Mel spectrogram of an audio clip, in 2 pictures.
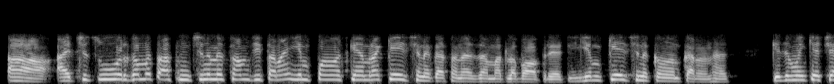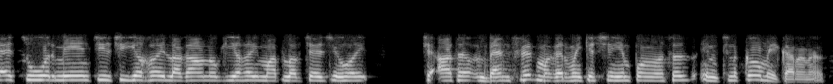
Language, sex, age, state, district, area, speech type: Kashmiri, male, 18-30, Jammu and Kashmir, Shopian, rural, conversation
